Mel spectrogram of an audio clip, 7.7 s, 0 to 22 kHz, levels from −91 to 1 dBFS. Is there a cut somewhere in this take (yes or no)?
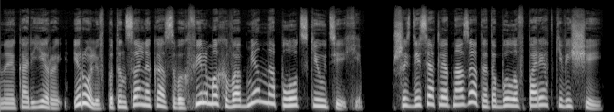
no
